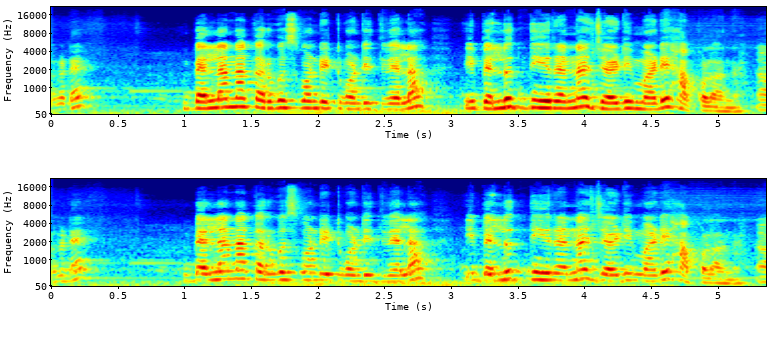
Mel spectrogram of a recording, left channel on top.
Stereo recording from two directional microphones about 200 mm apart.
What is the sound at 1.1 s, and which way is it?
A woman's voice, 45° left (ahead or behind).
